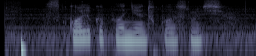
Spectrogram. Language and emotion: Russian, neutral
